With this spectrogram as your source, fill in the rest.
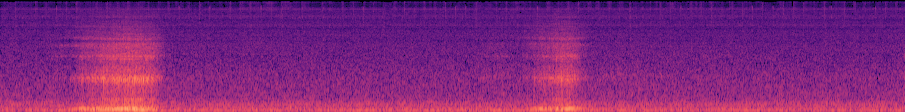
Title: Snoring sound …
